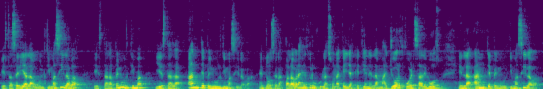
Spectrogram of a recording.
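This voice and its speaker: A man teaching a spoken grammar lesson, slow and deliberate, repeating key terms for emphasis. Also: sits high, dark tone, roomy sound, slight background noise.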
